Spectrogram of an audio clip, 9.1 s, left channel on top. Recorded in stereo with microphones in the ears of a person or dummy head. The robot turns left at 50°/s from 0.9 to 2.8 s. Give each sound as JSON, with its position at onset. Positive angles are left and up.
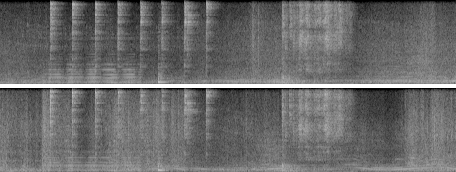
{"t": 1.0, "sound": "hammering", "side_deg": -60, "distance_m": 3.0}
{"t": 3.1, "sound": "a snare drum", "side_deg": -15, "distance_m": 0.9}
{"t": 5.6, "sound": "writing", "side_deg": -10, "distance_m": 3.0}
